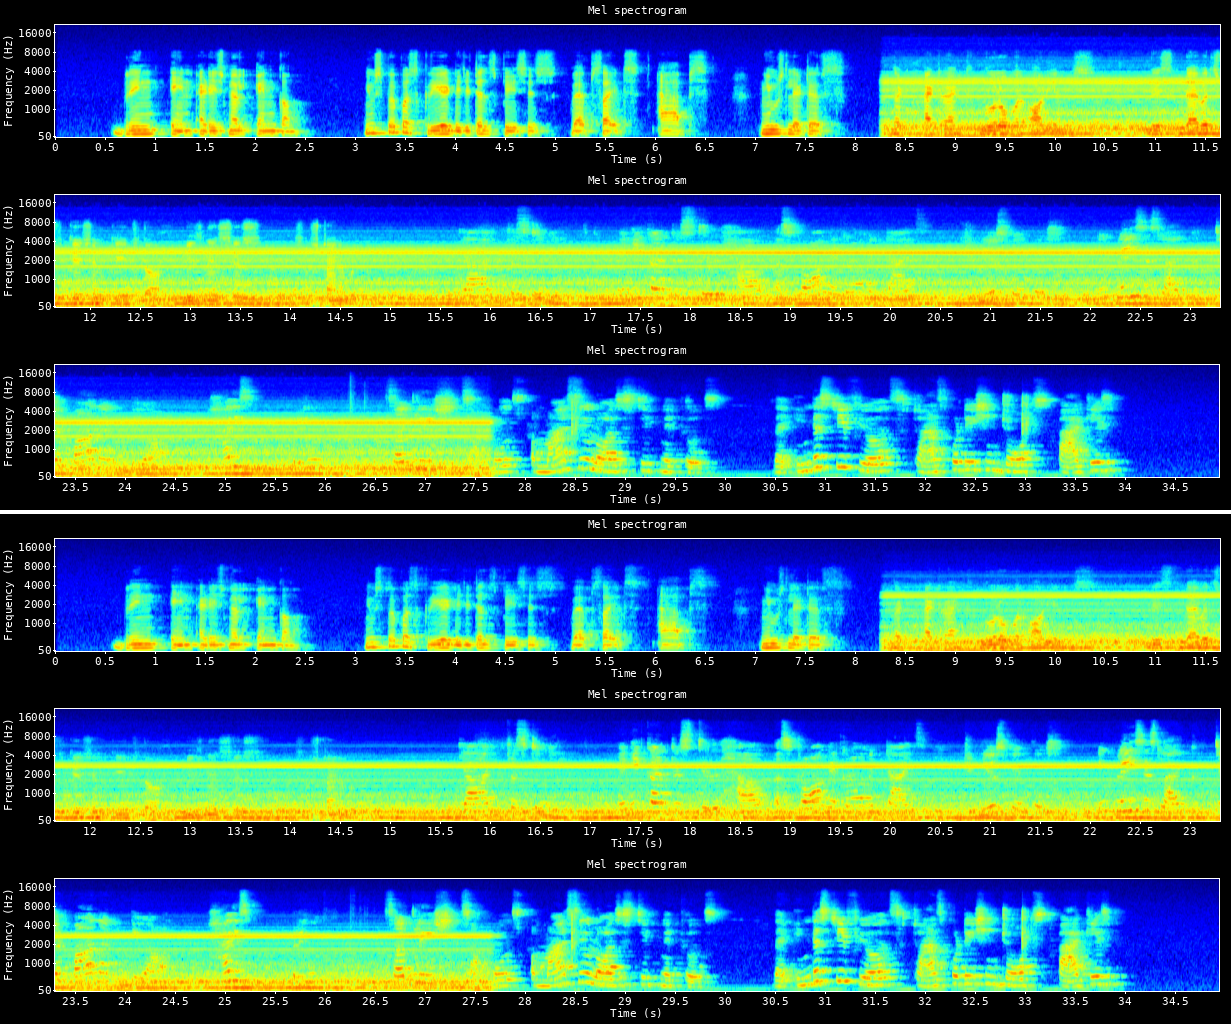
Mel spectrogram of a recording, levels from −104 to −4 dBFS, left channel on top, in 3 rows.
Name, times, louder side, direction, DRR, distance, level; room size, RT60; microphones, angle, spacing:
voice 1, 0.6-2.4 3.1-6.5 7.0-7.9 8.4-10.4 10.9-13.7 14.1-14.8, left 3 dB, 70° left, 1.2 m, -32 dB
sound 1, 8.2-27.7, left 1 dB, 45° left, 4.3 m, -29 dB
voice 2, 15.6-16.8 17.3-20.3 20.7-21.7 22.1-24.5 24.8-25.2 25.7-26.0 26.6-29.9 30.5-33.8, right 1 dB, 20° right, 4.4 m, -35 dB
24.5 x 11.0 x 2.7 m
head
